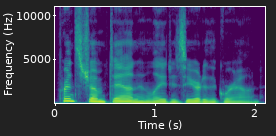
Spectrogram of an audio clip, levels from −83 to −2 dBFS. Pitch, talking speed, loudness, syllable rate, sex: 155 Hz, 315 wpm, -16 LUFS, 6.3 syllables/s, female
